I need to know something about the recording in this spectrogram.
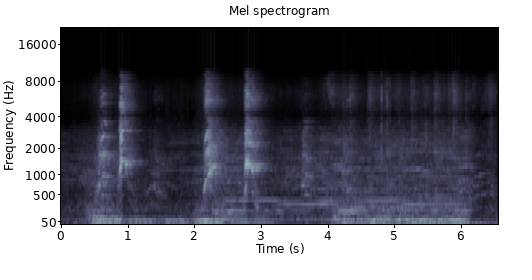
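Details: Almost six-week-old Shetland Sheepdog puppy running around a great room, playing with an older dog and razzing other puppies in an enclosure; sharp, harsh barks burst out in pairs, with a woman talking and faint background tones.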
